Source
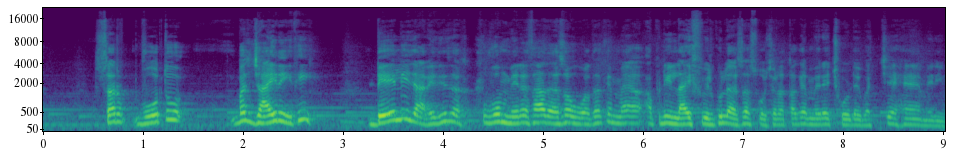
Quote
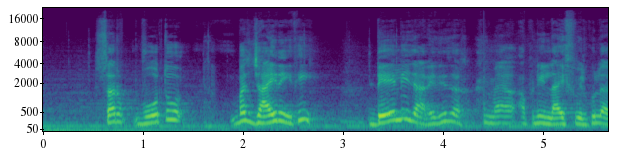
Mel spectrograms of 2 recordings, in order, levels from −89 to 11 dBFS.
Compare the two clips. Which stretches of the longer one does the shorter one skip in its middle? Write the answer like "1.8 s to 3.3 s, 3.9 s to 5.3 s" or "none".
4.4 s to 5.6 s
